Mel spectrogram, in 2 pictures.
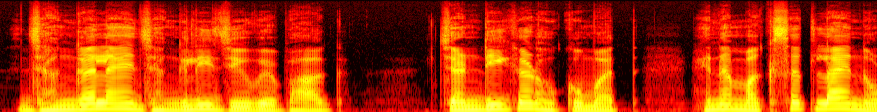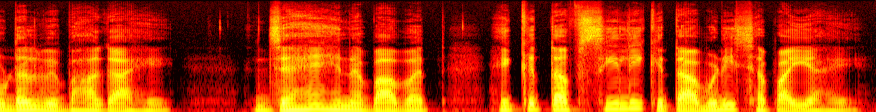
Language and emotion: Sindhi, neutral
